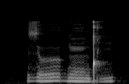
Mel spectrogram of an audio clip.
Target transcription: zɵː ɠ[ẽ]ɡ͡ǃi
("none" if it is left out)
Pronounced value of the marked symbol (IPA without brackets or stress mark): ẽ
